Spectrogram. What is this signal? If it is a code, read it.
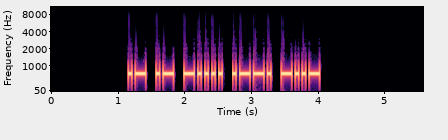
Morse code, heard as a keyed tone, about 23 wpm, 700 Hz. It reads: AA6PX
